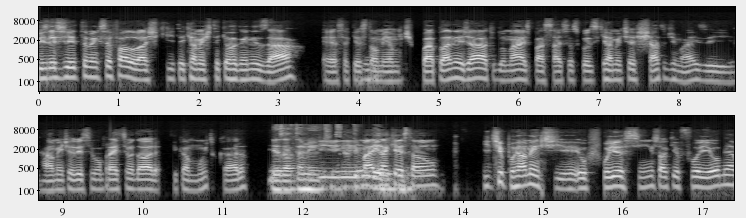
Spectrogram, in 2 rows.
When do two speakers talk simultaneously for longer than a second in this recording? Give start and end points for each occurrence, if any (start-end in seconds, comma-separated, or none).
12.0-13.4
